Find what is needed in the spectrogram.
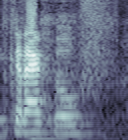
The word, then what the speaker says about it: Krakow: ¿Se dice Cracovia o cómo se dice? – Se dice Krakow.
